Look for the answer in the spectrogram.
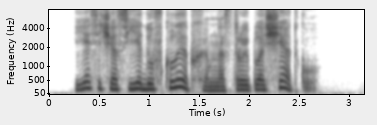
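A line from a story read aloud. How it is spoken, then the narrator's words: Plain. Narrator (Russian): говорит Дэн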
